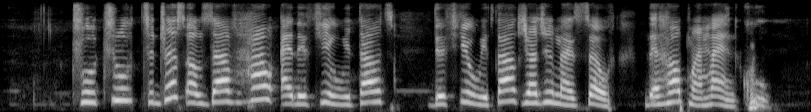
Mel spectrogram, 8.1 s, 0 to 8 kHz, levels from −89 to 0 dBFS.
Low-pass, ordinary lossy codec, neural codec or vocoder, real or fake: 7.2 kHz; none; codec, 32 kHz, 1.9 kbps, SNAC; fake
